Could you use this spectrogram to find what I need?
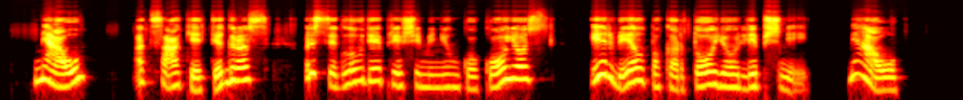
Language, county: Lithuanian, Utena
